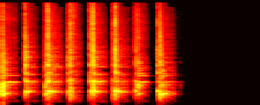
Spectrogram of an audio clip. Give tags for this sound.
loops tribal bongo Unorthodox

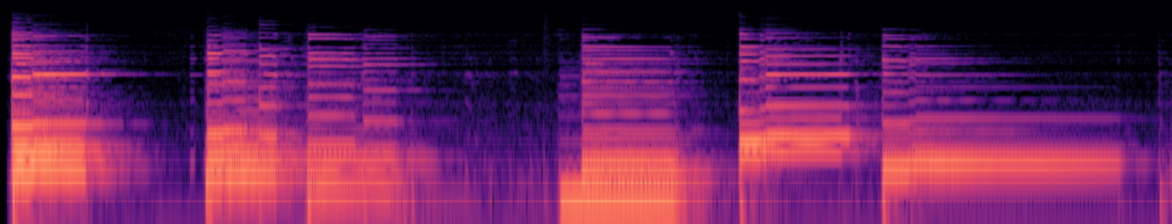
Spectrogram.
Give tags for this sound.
jazz guitar chords

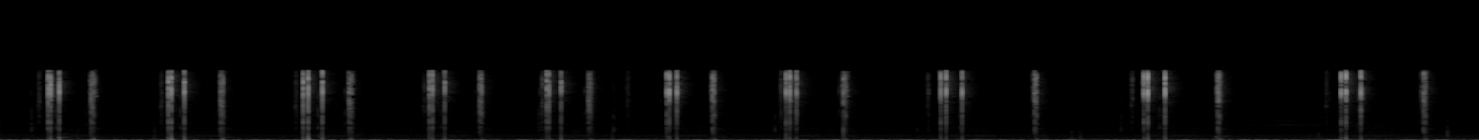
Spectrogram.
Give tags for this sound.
fx insect percussive toy

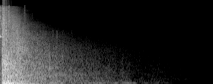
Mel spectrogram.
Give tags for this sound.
Firearm Gunshot Pistol

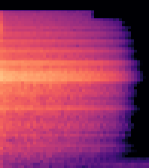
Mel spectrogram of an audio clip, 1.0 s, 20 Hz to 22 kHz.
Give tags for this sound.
cs-15 yamaha hihat analog

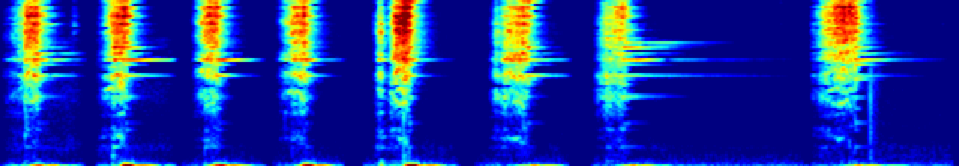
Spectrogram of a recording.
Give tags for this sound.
Medieval War

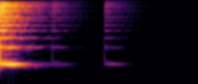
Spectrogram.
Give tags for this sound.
delayed reaktor multisample mallet electronic

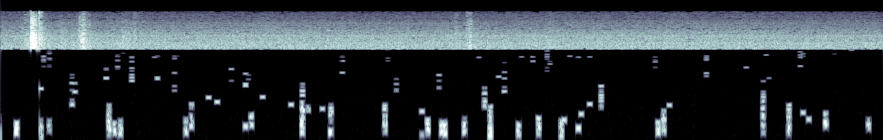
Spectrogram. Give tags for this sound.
Hum MACHINE MOTOR Operation POWER industrial machinery mechanical

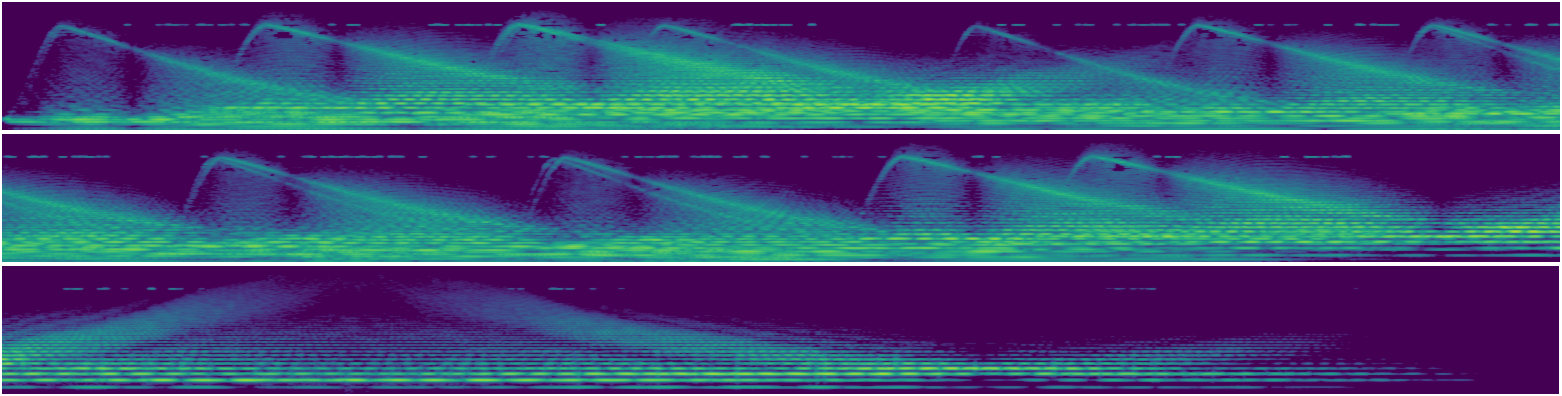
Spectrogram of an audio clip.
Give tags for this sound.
random sequence

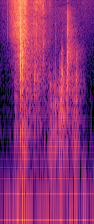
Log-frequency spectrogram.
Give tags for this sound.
calender date paper turn turn-over

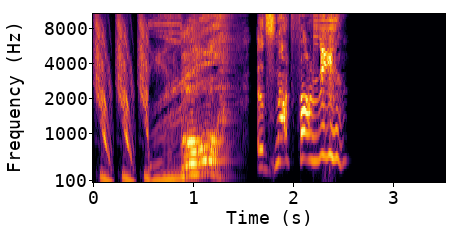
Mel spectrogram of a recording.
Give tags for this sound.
8-bit awesome chords digital drum drums game hit loop loops melody music sample samples sounds synth synthesizer video

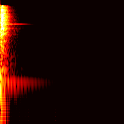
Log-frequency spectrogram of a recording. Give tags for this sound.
drum heavy hi-hat hihat kit metal rockstar tama zildjian

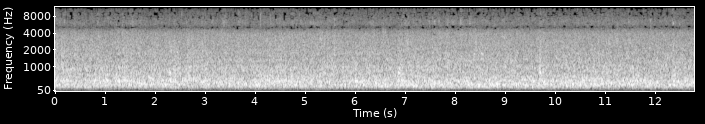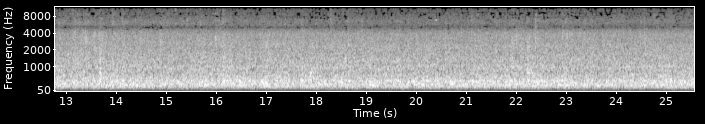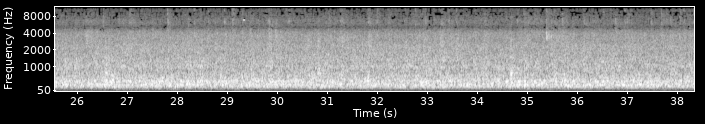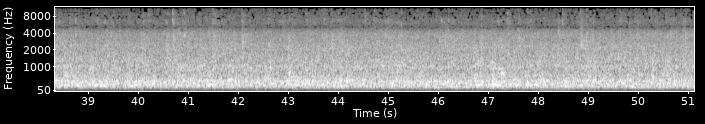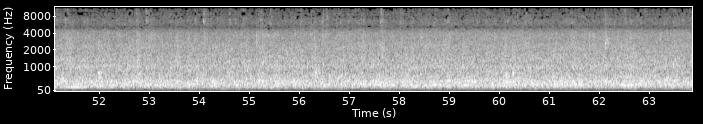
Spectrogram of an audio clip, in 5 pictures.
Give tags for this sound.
Binaural City Night Noise Rain Skopje

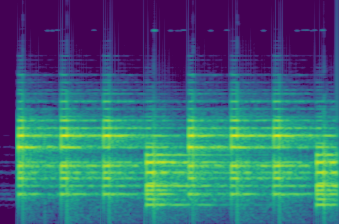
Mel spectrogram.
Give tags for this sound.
DuB rasta HiM Jungle onedrop roots

